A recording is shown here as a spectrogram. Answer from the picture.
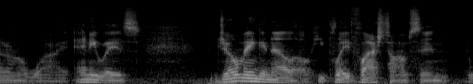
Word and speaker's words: Manganiello: I feel like I have dyslexia too, because I just literally read his name all the time as Mangelio, and I don't know why. Anyways, Joe Manganiello, he played Flash Thompson.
